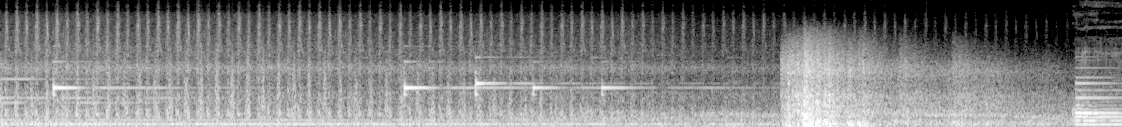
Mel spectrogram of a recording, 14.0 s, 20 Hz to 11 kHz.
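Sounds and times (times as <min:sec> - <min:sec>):
steady droning background: 0:00.0 - 0:14.0
deep rolling crackling rumble: 0:09.7 - 0:14.0.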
